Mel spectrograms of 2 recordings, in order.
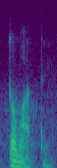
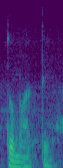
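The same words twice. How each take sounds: Both takes have the same delivery.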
